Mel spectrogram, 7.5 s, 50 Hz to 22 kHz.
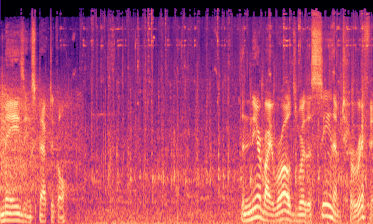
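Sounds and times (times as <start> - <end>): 
speech: 0.1 - 1.5, 4.8 - 7.4
horses trotting on a hard road pulling horse-drawn vehicles: 0.2 - 7.4
rumble of horse-drawn vehicle wheels: 1.3 - 7.4.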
